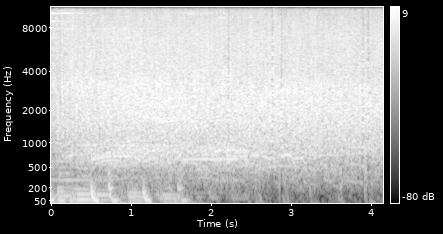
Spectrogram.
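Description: Studio audience applauding steadily, with the tail of a music sting fading out in the first second and a half.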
